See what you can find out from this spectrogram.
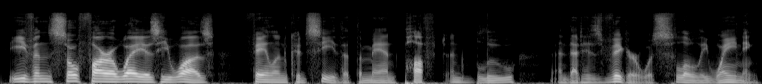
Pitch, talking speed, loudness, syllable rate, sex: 100 Hz, 180 wpm, -20 LUFS, 4.5 syllables/s, male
